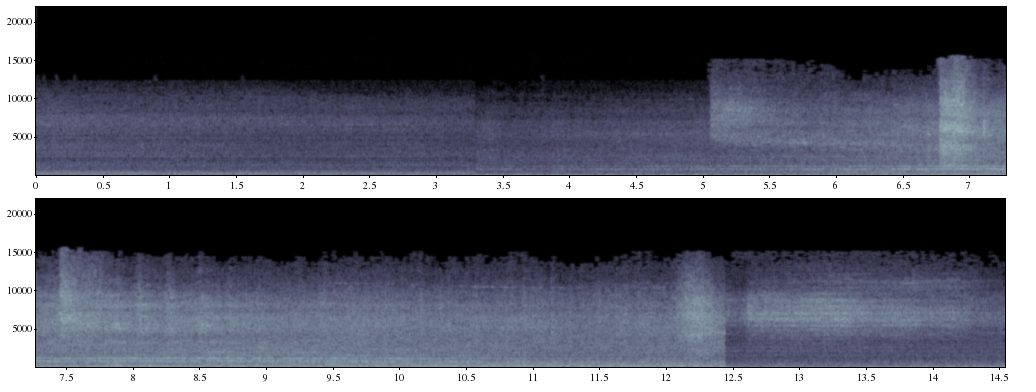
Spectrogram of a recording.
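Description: Freight train with diesel locomotives passing close at speed: a low rumble of engines and wheels, louder from about three seconds in, with a steady high tone over it. It cuts abruptly to a quieter passing train near the end.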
